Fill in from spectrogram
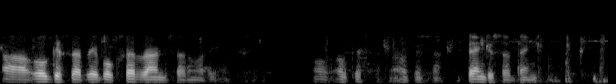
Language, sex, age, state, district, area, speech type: Telugu, male, 18-30, Telangana, Khammam, urban, conversation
